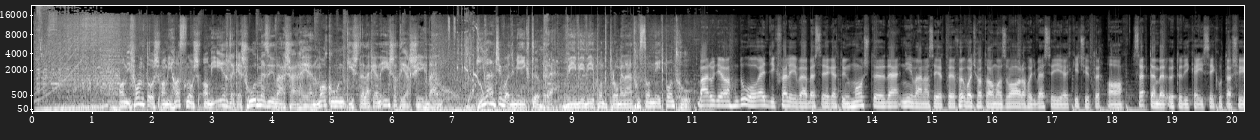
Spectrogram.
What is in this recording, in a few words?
Podcast; Kutas; szekkutas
